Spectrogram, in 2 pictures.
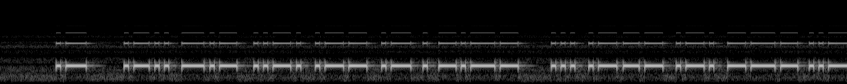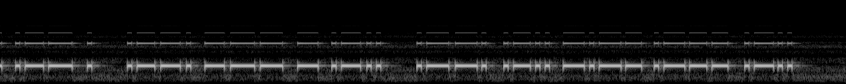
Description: Morse code, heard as a keyed tone, hand-sent with a bug key, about 25 wpm, 880 Hz. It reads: A LKFWAEY SJROUWE POTL PLYJL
